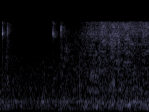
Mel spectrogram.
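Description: Near silence with a couple of faint computer-mouse clicks a little under a second in.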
